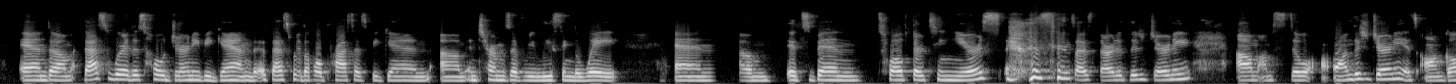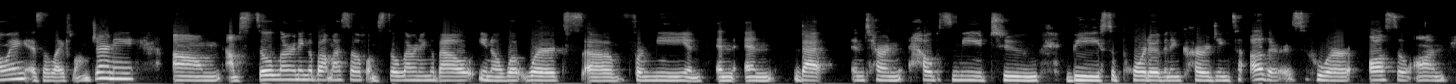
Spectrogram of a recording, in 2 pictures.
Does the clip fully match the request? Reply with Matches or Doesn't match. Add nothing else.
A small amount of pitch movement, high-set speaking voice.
Matches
